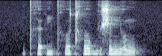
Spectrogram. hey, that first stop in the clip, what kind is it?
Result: aspirated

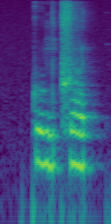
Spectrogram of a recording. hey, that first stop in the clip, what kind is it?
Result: plain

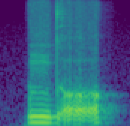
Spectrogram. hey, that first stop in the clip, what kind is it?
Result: plain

